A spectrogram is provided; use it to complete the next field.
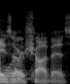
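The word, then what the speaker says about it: Chávez: Cesar Chavez, not Caesar. Sorry. Yeah. I had to do that.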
